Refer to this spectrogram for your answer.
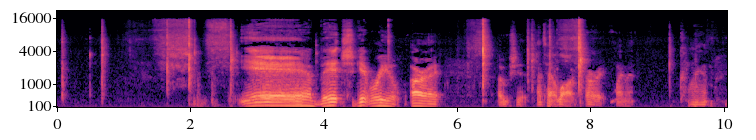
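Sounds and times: pole sections sliding out: 1.4s - 2.8s.

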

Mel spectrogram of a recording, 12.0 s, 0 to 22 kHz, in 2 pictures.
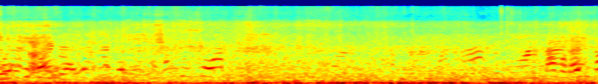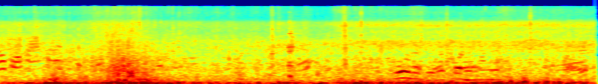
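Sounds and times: faint people talking: 0.0s - 11.9s
wind buffeting microphone: 0.0s - 11.9s.

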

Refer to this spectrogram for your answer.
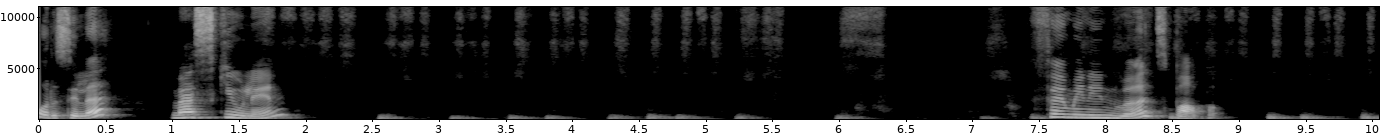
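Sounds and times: pen strokes on whiteboard: 1.6s - 10.0s.

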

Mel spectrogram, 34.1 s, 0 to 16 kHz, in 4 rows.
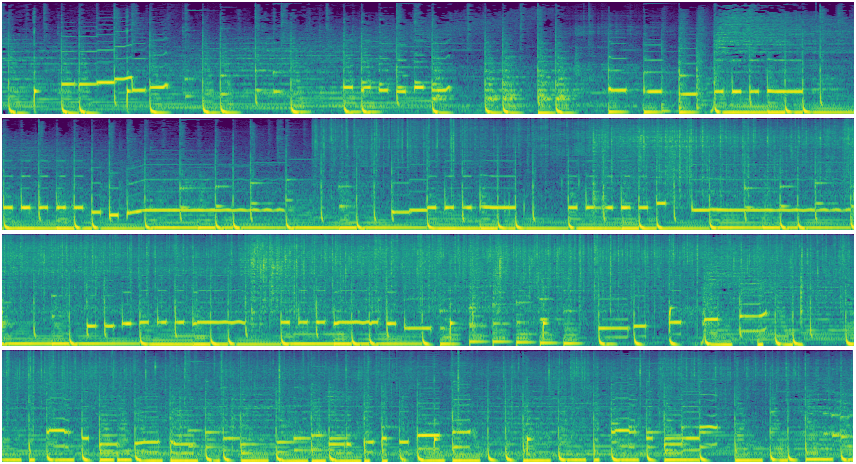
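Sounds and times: music with pulsing bass: 0.0s - 34.0s
shrimp sizzling in hot oil: 11.4s - 34.0s.

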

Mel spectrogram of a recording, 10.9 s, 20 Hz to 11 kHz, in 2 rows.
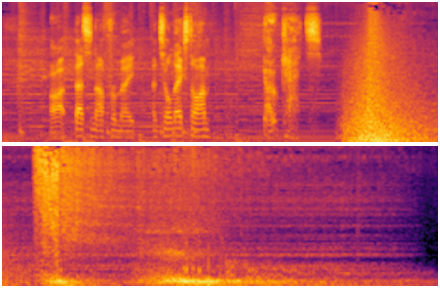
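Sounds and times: low thunder rumble: 4.2s - 5.9s
lightning crack: 4.2s - 8.6s.

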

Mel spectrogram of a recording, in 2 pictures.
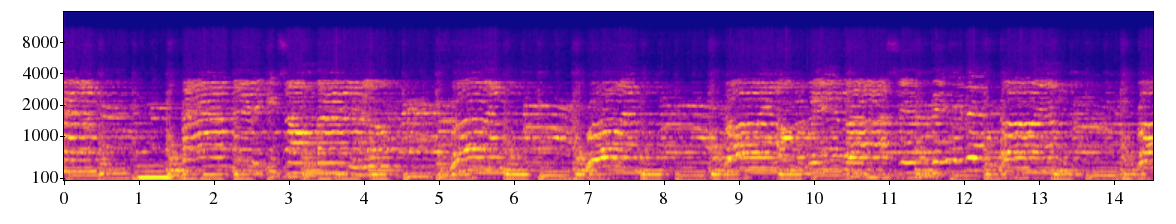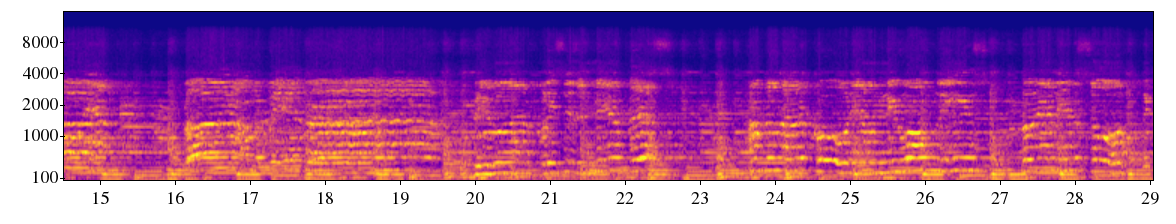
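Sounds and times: man singing: 0.0s - 15.5s, 16.1s - 29.0s
live country band playing: 0.0s - 29.0s.

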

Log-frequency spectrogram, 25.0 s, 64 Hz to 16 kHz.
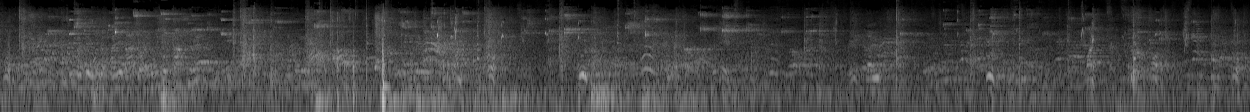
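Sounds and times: shoe squeaks: 0.9s - 4.8s, 5.4s - 17.1s, 18.0s - 24.9s
rackets hitting shuttlecocks: 6.1s - 10.3s
footsteps on court: 6.3s - 8.4s.

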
